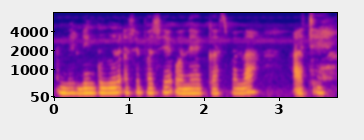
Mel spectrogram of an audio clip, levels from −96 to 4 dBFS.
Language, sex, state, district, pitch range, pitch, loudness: Bengali, female, Assam, Hailakandi, 165-185 Hz, 175 Hz, -17 LUFS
